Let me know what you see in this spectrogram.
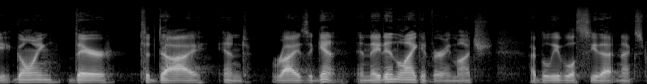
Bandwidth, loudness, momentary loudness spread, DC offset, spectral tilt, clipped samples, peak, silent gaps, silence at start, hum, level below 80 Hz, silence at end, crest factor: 16 kHz; -24 LUFS; 13 LU; under 0.1%; -5 dB/octave; under 0.1%; -4 dBFS; none; 0 s; none; -64 dBFS; 0.05 s; 22 dB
